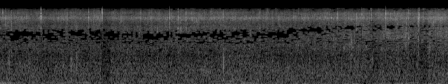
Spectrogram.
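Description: Catfish pieces deep-frying in a pan of hot oil: a steady sizzle with scattered small pops.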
